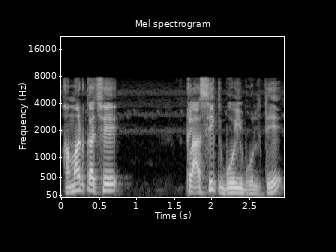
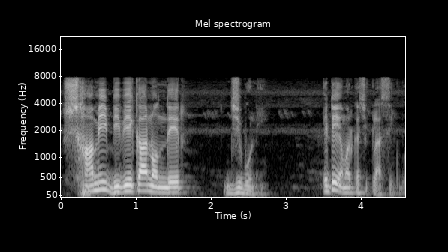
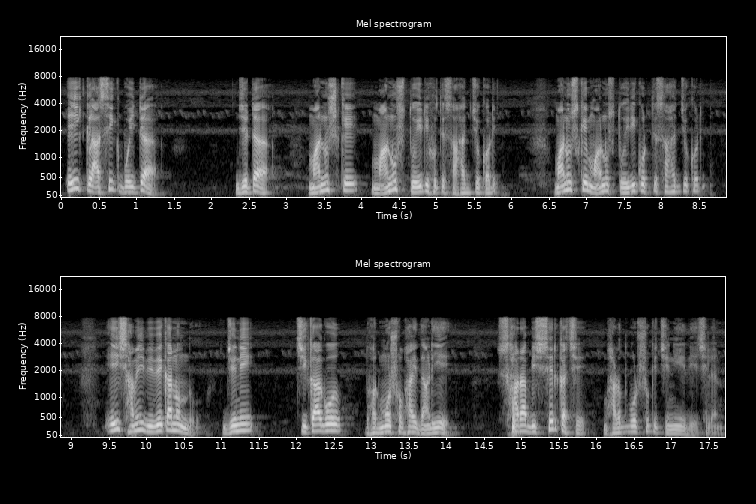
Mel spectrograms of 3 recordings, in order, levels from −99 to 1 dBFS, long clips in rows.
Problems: constant background noise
